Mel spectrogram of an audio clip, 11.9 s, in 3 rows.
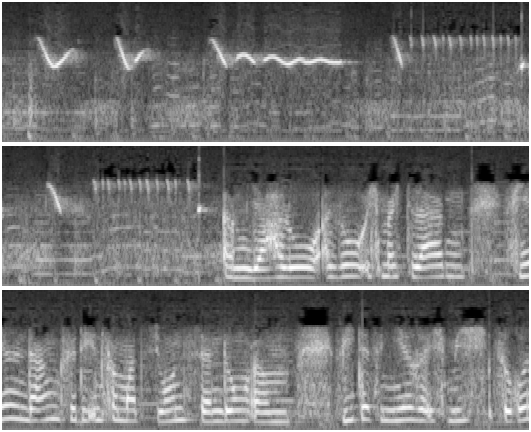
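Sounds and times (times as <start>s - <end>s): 
bird whistle instrument chirps and trills: 0.2s - 5.6s
speech: 5.7s - 11.8s.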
